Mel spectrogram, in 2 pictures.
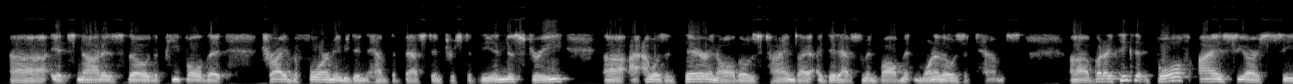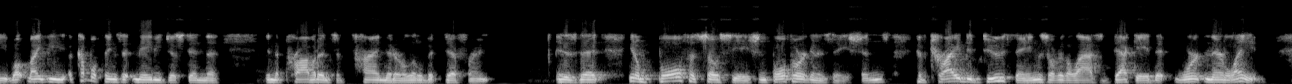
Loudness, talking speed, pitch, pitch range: -17 LUFS, 215 wpm, 105 Hz, 95-120 Hz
